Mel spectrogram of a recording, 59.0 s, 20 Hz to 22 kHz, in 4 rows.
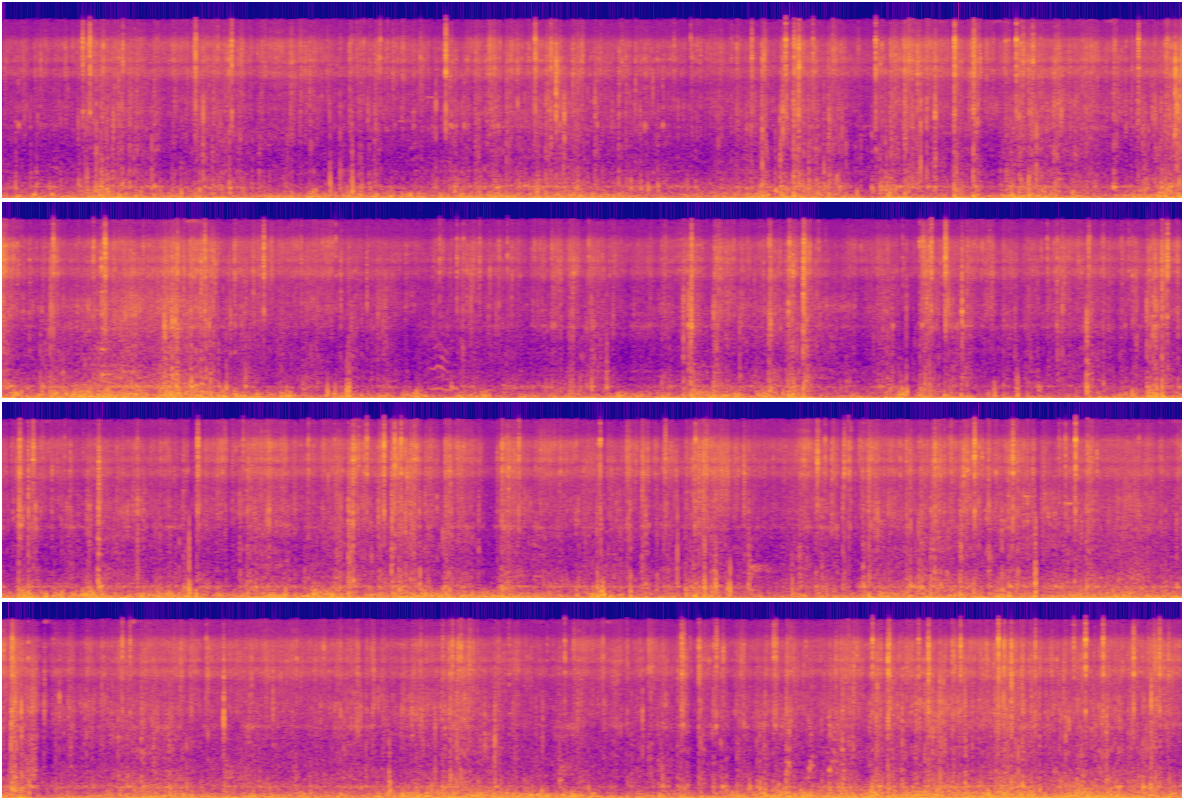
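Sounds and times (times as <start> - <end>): bike tyres rumbling on dirt: 0.0 - 59.0
wind on microphone: 0.0 - 59.0.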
